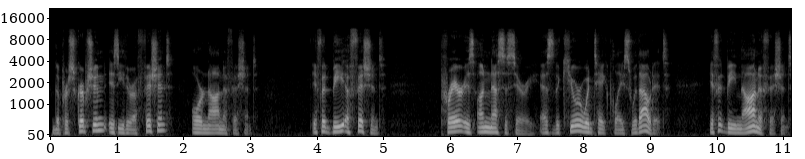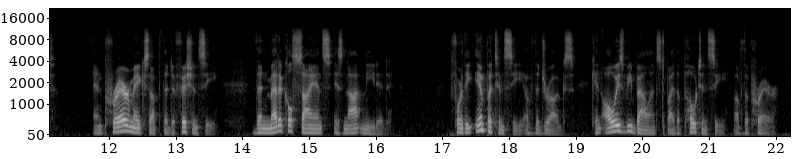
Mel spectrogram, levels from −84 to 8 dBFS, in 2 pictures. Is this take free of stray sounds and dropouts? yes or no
yes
